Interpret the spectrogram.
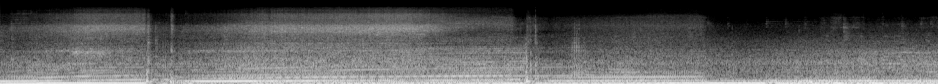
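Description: Turbocharged 1.8T four-cylinder engine of a VW MK4 Jetta with a GT28R turbo, pulling hard under full throttle, heard from inside the cabin. The pitch rises through the gears, with shifts about a second and a half in and about five seconds in, and a high hiss rides over the middle of the pull.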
